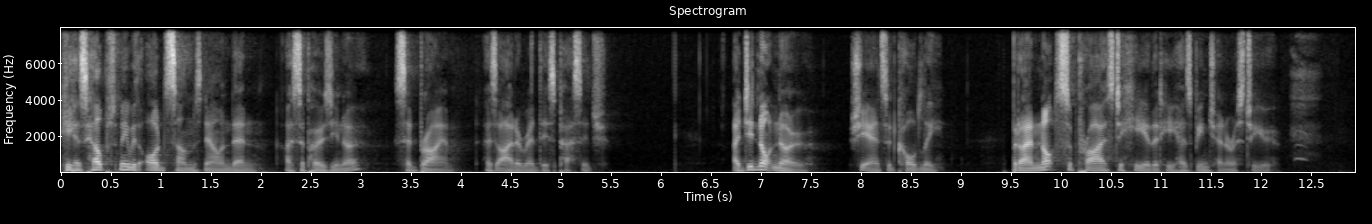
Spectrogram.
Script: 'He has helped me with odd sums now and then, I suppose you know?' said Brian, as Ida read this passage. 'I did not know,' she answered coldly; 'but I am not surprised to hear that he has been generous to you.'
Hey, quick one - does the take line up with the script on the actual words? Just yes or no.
yes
